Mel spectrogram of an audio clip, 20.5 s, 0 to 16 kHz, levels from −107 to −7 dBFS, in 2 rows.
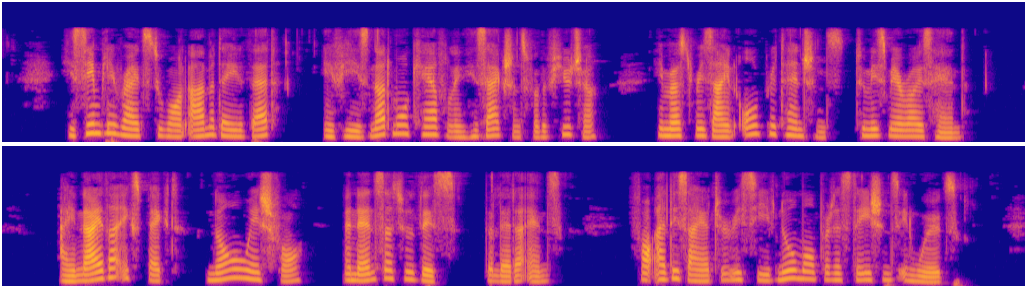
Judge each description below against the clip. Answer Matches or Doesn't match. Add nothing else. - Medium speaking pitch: Matches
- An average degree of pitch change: Matches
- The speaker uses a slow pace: Doesn't match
